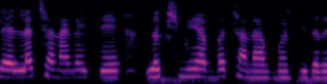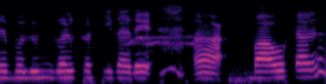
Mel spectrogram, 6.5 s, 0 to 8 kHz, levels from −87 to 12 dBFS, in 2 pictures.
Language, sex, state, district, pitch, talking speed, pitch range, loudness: Kannada, female, Karnataka, Chamarajanagar, 240 Hz, 100 wpm, 230-265 Hz, -39 LUFS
